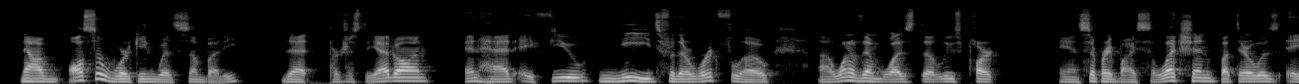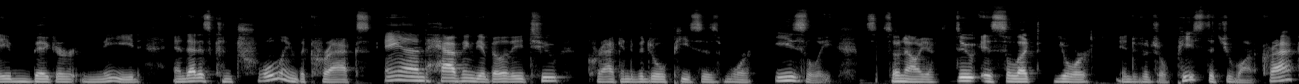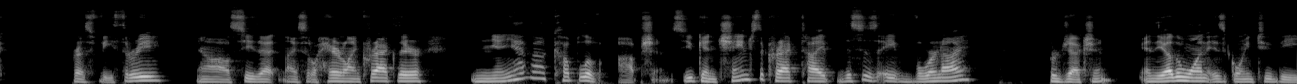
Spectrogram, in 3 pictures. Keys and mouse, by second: 0.5-2.4 middle drag, 14.8-16.6 middle drag, 20.4-21.5 middle drag, 22.7 right click, 23.8 g, 24.9 right click, 26.1 click, 26.4 typing, 30.6-31.6 middle drag, 36.2-38.9 middle drag.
